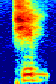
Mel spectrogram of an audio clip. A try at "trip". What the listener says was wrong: Bật hơi ra chút nữa nè. Tr. Tr. Tức là hơi ít thôi, không có nhiều. Cái nhiều á, cái hơi nhiều là nó rơi vào âm này nè. Chỗ này là mình cong lưỡi nha. Trip.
